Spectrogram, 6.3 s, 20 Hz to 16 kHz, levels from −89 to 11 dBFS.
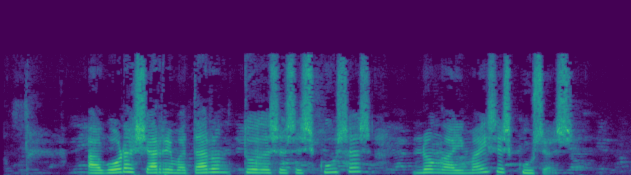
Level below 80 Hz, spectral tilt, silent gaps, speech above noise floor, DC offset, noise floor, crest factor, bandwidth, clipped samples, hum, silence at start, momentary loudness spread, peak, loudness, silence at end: -60 dBFS; -1 dB/octave; none; 28 dB; under 0.1%; -47 dBFS; 18 dB; 11.5 kHz; under 0.1%; none; 0.25 s; 9 LU; -2 dBFS; -19 LUFS; 0.5 s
